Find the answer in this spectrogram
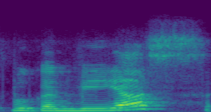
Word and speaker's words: Buganvilias: That is a great question because it's bugan vidas because there's one l in Spanish with two L's. It's bugan villas. And I said it incorrectly for many years.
